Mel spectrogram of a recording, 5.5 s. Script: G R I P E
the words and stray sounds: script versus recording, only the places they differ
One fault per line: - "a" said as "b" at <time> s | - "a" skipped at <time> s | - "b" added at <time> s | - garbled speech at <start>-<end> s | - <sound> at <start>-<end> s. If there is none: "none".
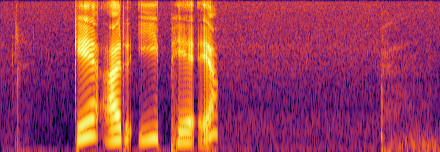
none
